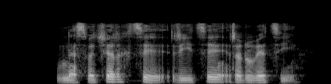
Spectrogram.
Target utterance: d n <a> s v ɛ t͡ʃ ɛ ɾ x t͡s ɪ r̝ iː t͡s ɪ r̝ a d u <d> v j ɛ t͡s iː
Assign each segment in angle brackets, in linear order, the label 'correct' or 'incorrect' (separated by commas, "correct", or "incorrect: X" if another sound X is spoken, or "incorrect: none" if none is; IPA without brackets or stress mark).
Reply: incorrect: ɛ, incorrect: none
